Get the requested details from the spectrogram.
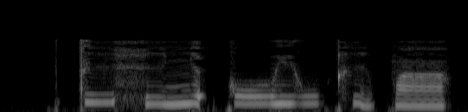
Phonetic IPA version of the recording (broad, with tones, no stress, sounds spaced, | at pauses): t i˦ h i˨ ɲ ɛ˦ ʔ k o˦ ʊ̯ j u˦ kʰ ḭ˦˨ p ã˨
